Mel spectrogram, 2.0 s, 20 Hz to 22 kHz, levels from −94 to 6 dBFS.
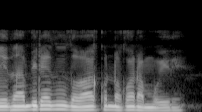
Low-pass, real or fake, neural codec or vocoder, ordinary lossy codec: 7.2 kHz; real; none; none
